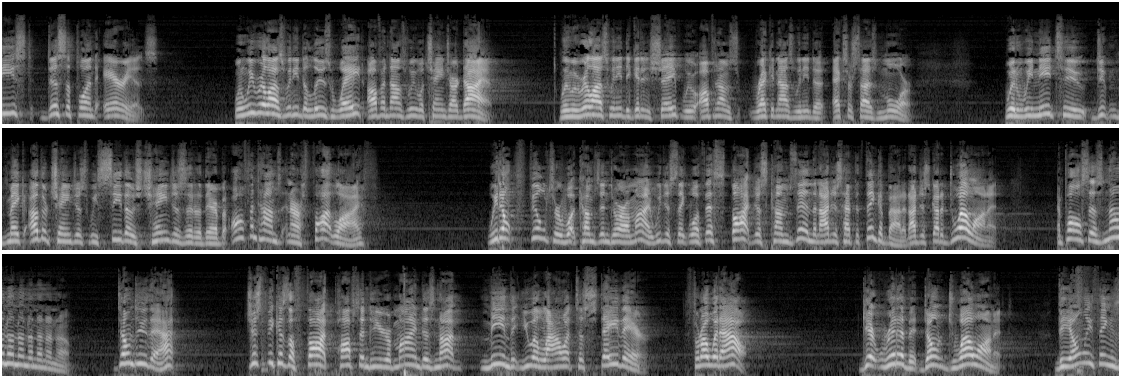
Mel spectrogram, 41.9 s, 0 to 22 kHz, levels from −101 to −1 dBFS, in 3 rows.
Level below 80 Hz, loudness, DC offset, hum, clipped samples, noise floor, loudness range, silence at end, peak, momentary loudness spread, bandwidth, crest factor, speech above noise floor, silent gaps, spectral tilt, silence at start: -60 dBFS; -28 LUFS; under 0.1%; none; under 0.1%; -75 dBFS; 5 LU; 0 s; -4 dBFS; 12 LU; 15 kHz; 26 dB; 46 dB; none; -3.5 dB/octave; 0 s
